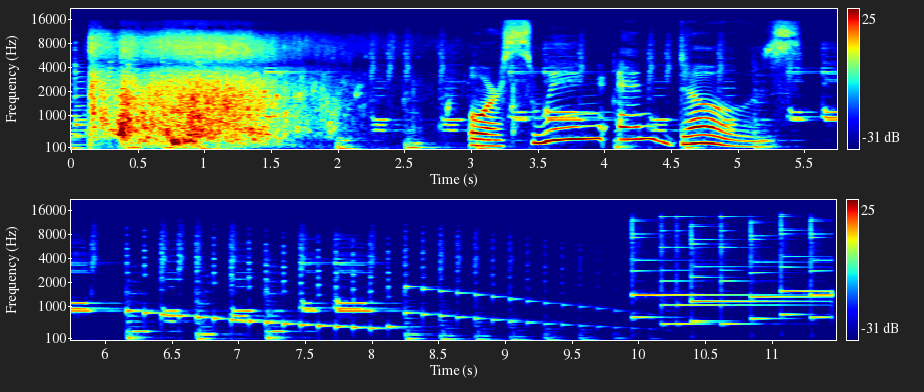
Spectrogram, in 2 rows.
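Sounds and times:
water splashing and spraying during a car wash: 0.0 - 3.5
speech: 3.0 - 5.6.

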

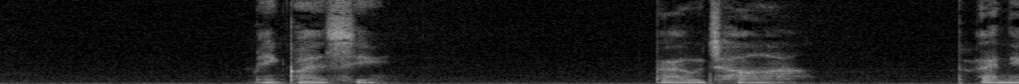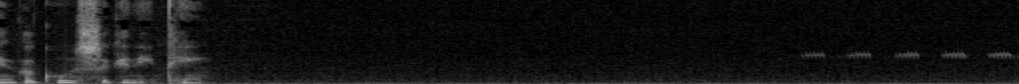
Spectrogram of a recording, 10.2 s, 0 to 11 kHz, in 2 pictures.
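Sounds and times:
constant low hum of night ambience: 0.0 - 10.1
faint hiss of night ambience: 0.0 - 10.1
speech: 1.3 - 2.0, 3.3 - 4.0, 4.9 - 6.2
cicadas chirping on a humid summer night: 9.0 - 10.1.

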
